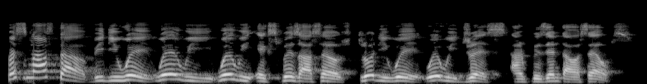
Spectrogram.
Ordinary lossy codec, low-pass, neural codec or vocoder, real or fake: none; 7.2 kHz; none; real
